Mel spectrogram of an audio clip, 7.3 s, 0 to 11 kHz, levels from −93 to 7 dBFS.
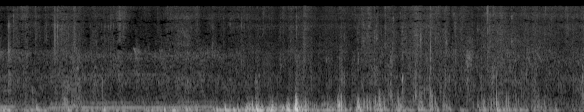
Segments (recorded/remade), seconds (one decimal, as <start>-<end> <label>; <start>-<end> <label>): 0.0-3.1 recorded; 3.1-4.4 remade; 4.4-7.3 recorded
